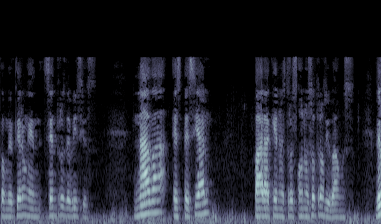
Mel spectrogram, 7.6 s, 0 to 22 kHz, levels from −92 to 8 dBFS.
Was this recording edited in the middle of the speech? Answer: yes; 3 cuts; at 3.4 s, 5.9 s, 6.5 s

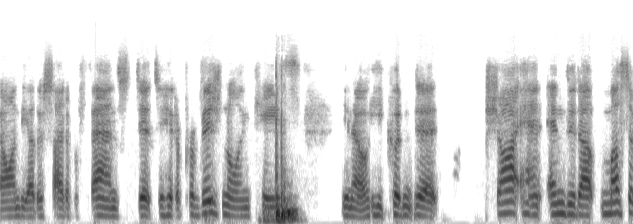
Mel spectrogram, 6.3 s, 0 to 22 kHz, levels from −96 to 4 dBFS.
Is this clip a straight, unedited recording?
no; 4 cuts; at 1.3 s, 3.7 s, 4.1 s, 4.9 s

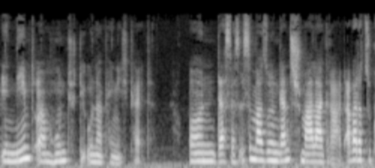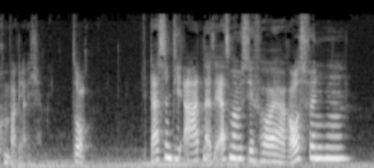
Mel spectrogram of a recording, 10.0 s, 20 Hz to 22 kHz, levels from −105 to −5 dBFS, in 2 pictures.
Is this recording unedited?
no; 3 cuts; at 2.3 s, 3.1 s, 6.9 s

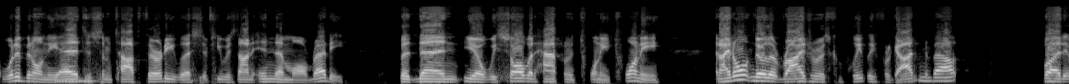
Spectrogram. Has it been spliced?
no; 0 cuts

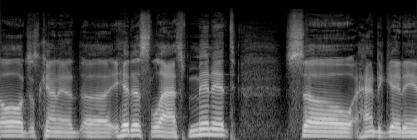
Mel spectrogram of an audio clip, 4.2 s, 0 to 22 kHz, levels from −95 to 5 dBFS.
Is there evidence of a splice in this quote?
no; 0 cuts

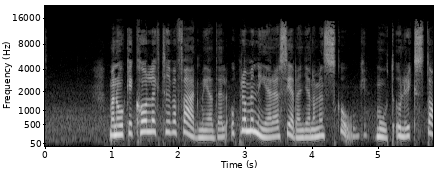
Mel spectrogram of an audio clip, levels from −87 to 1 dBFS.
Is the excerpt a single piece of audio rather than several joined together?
yes; 0 cuts

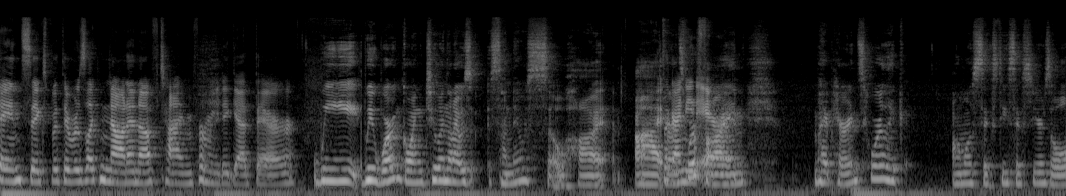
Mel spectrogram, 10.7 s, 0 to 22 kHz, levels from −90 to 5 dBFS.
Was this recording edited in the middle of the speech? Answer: yes; 2 cuts; at 3.6 s, 6.6 s

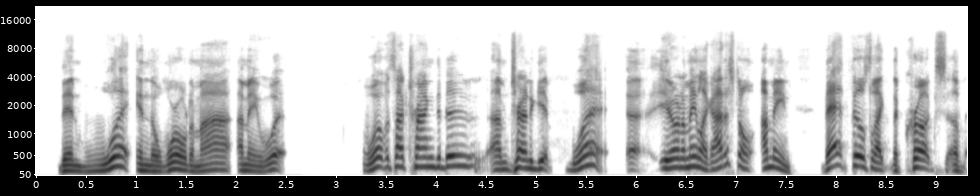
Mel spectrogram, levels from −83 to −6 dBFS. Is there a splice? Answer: no; 0 cuts

